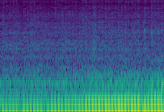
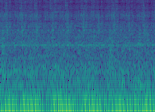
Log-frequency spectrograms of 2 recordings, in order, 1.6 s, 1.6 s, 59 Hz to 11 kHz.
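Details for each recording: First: 1979 Porsche 924 after timing belt work, warmed up, heard at the exhaust: deep, steady burble with an even beat and no misses. A paper-towel exhaust test showed a couple of black spots, thought to be moisture. Running decently. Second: 1979 Porsche 924 after timing belt work, cold start in snowy weather: low, slightly uneven, loping idle. It should smooth out once the warm-up regulator heats, and blipping the throttle cold would stall it.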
